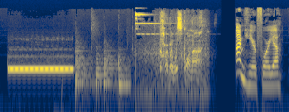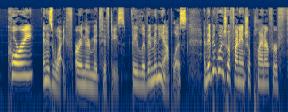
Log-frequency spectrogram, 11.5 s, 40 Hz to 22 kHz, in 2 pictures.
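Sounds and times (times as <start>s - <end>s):
telephone dial tone: 0.2s - 1.5s
speech: 3.3s - 4.2s, 4.8s - 11.5s.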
